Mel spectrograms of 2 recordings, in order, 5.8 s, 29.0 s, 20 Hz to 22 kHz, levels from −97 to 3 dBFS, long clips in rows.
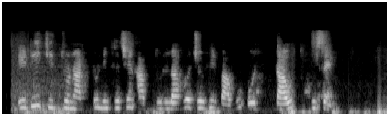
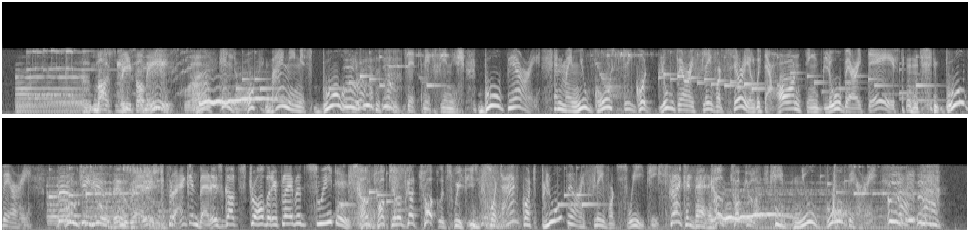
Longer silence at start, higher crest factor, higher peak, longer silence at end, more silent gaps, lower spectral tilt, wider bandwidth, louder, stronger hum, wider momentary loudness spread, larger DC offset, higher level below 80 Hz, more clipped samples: about the same, 0.2 s vs 0.2 s; first, 20 dB vs 14 dB; second, -4 dBFS vs 0 dBFS; second, 0 s vs 0.35 s; neither; second, -6 dB/octave vs -9.5 dB/octave; first, 7.8 kHz vs 4 kHz; second, -24 LUFS vs -14 LUFS; neither; first, 9 LU vs 6 LU; second, under 0.1% vs 0.4%; first, -40 dBFS vs -46 dBFS; neither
